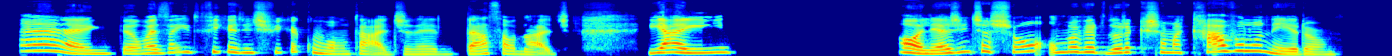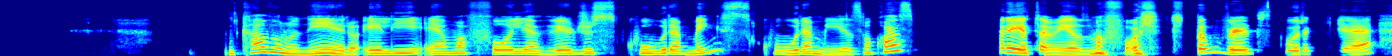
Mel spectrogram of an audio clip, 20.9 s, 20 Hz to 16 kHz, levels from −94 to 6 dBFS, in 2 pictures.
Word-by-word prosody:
É, 370 - +3
então, 210 -1 -6
mas 230 +1 0
aí 295 +3 -5
fica 315 0 -4
a 290 - -1
gente 265 0 -3
fica 285 +2 -7
com 265 -8 -4
vontade, 185 -3 -5
né. 170 +1 -8 0.2
Dá 180 +3 +2
saudade 195 - -6 0.6
e 265 +3 +3
aí 280 0 +4 1.3
Olha, 220 -6 +7
a 245 - +4
gente 320 +6 -2
achou 330 +2 0
uma 310 +2 0
verdura 285 -2 +1
que 290 - -15
chama 270 -3 -1
cavolo 375 +6 +2
nero. 170 - -2 2.1
O 210 - -5
cavolo 275 -5 0
nero, 200 -1 +1
ele 230 +2 -1
é 215 - -2
uma 230 +2 -3
folha 225 -1 -1
verde 210 +4 -2
escura, 230 -1 -3
bem 220 - -2
escura 225 - -5
mesmo, 180 +3 -6
quase 365 - +2 0.6
preta 235 -7 +7
mesmo 190 +2 +2
a 225 - +3
folha 205 +1 0
de - - -8
tão 260 +4 +2
verde 230 -3 +4
escura 195 -1 -5 0.2
que 185 - -10
é. 175 0 +3
230 Hz, 140 wpm, -22 LUFS, 205-285 Hz, 2.1 s, Olha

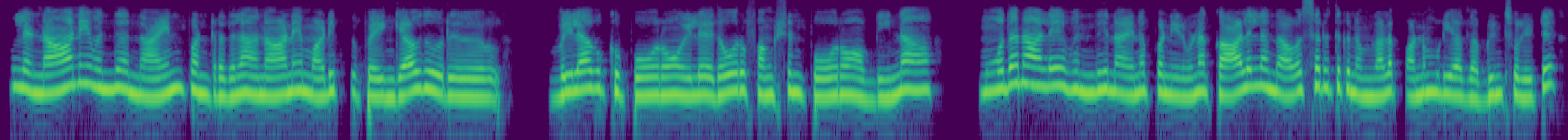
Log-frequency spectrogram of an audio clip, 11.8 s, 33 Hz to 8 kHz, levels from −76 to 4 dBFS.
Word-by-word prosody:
இல்ல, 260 -2 0 0.2
நானே 260 +8 +2
வந்து 245 0 +2
அந்த 200 -3 0
அயர்ன் 215 +7 +1
பண்றதுல்லாம் 200 -1 +1
நானே 200 +4 +2
மடிப்பு 215 +3 -3
இப்ப 185 - -3
எங்கேயாவது 200 +7 +1
ஒரு 190 -2 -1 0.8
விழாவுக்கு 230 +1 +1
போறோம் 195 +1 +2
இல்ல 195 +1 0
ஏதோ 195 +2 0
ஒரு 230 - 0
ஃபங்ஷன் 200 +2 -1
போறோம் 190 +2 +1
அப்பிடின்னா 180 +7 0 0.6
முதல் 245 +4 +1
நாளே 275 -2 +2
வந்து 220 0 +1
நான் 210 -2 0
என்ன 215 - 0
பண்ணிருவேன்னா, 200 0 0
காலையில 250 +8 +2
அந்த 220 -4 +1
அவசரத்துக்கு 245 +2 -1
நம்மளால 190 +3 0
பண்ண 190 +2 0
முடியாது 195 -3 -1
அப்பிடின்னு 190 +5 -3
சொல்லிட்டு, 180 +7 -1
205 Hz, 170 wpm, -18 LUFS, 190-235 Hz, 0.8 s, நானே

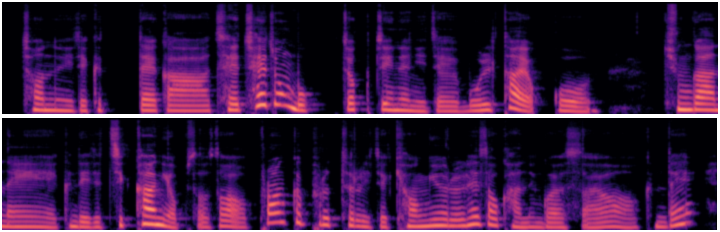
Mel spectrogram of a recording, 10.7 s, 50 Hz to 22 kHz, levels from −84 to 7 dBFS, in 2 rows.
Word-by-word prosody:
저는 195 -3 0
이제 175 0 -4
그때가 185 -1 -2
제 205 - +1
최종 375 - +4
목적지는 200 -1 0
이제 165 +1 -4
몰타였고 180 - 0 0.5
중간에 185 -7 +3
근데 185 -3 -2
이제 165 0 -5
직항이 235 - +6
없어서 160 +1 -4
프랑크푸르트를 260 - -1
이제 170 0 -6
경유를 210 +5 0
해서 260 -2 +2
가는 165 -6 -6
거였어요. 160 0 -5
근데 235 - -3
190 Hz, 305 characters per minute, -23 LUFS, 170-220 Hz, 0.5 s, 직항이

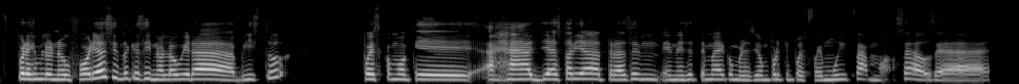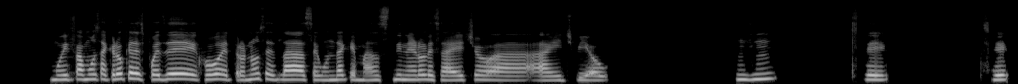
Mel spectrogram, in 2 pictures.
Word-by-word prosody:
por 260 - +7
ejemplo, 245 0 +4
en 225 - 0
Euphoria, 245 - +5
siento 290 -5 -2
que 270 -1 -2
si 265 0 -2
no 225 -1 0
la 225 +1 +1
hubiera 235 -3 +5
visto, 230 - -4 0.8
pues 245 -1 +3
como 235 -1 -2
que 220 -2 +2
ajá, 235 +2 +3
ya 235 +3 +1
estaría 255 +2 +2
atrás 220 0 -1
en 235 -3 -3
en 215 -2 -4
ese 220 +2 -4
tema 230 +1 -3
de 230 - -3
conversación 210 -1 -4
porque, 225 -1 -6
pues 210 -2 -7
fue 195 0 -7
muy 220 +2 -3
famosa, 230 +2 -4
o 100 - -4
sea, 95 -2 -3 0.8
muy 215 0 -2
famosa. 235 +1 0
Creo 235 +3 +2
que, 270 - +4
después 225 -3 +1
de 245 -2 +5
Juego 230 +2 +2
de 225 - -1
Tronos, 235 +5 -3
es 220 -3 -2
la 220 0 +4
segunda 205 +1 -3
que 220 - -6
más 205 0 -5
dinero 220 -1 -1
les 215 -2 -3
ha 195 -1 +1
hecho 210 +1 -4
a 195 -1 -3
a 190 - -2
HBO. 190 - -5 1.3
Ujú. 235 +4 -2 0.9
Sí. 215 -1 0 1.0
Sí. 215 0 0
225 Hz, 160 wpm, -23 LUFS, 210-240 Hz, 1.3 s, por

